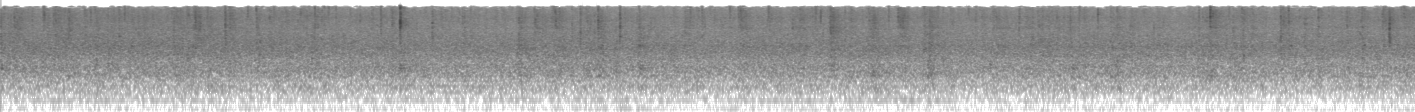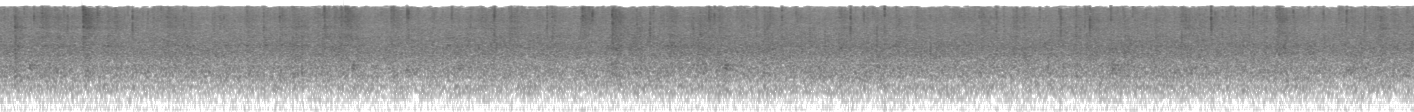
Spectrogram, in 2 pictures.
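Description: Steady heavy rain falling onto water: a dense, even hiss with frequent sharp ticks of single drops landing close by.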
